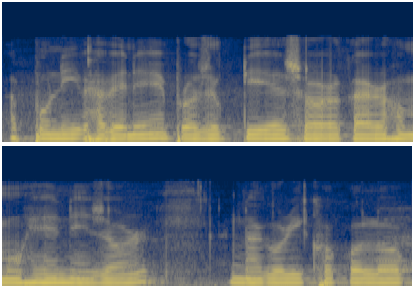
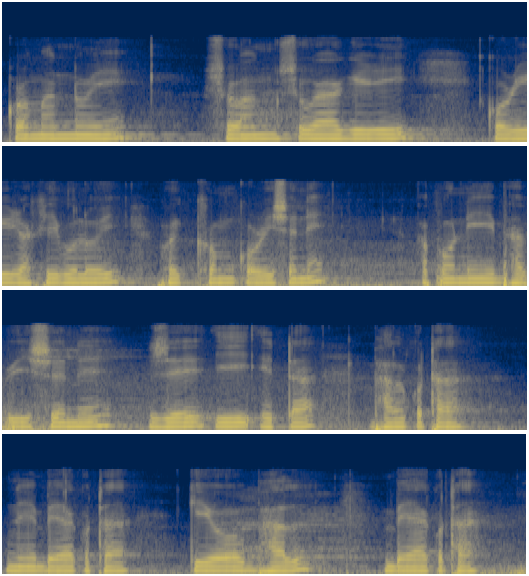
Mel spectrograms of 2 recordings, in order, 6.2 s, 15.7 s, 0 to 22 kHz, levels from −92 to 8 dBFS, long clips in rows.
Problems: none marked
